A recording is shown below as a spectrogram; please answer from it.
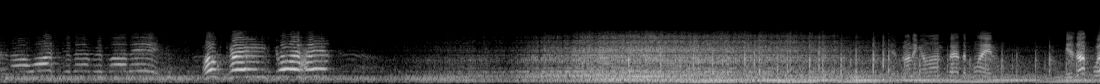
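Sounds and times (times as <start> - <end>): propeller airplane engine droning: 0.0 - 11.0.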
